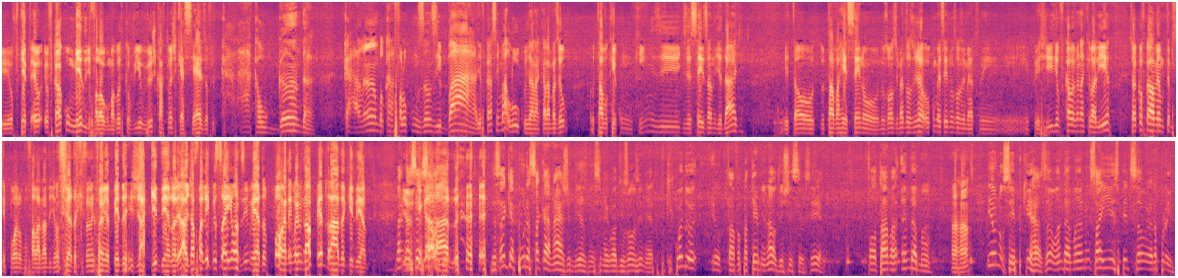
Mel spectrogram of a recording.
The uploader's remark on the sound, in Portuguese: ao vivo da Ham Radio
